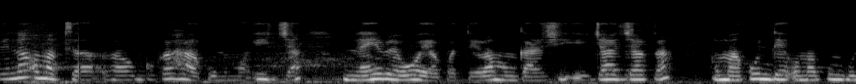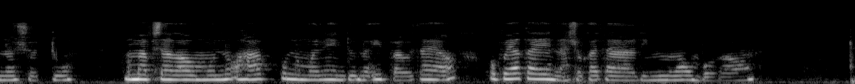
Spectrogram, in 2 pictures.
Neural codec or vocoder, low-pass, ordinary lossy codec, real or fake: none; 7.2 kHz; AAC, 32 kbps; real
